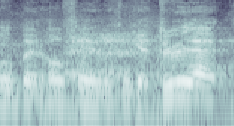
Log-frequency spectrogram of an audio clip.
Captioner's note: laughter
